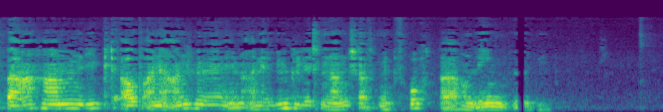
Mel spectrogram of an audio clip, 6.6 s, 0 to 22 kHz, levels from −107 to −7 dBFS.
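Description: Across the whole speech clip the sound is rough and grainy, with a hiss-like fill between the harmonics and a thin, synthetic top end. This is likely low-delay AAC compression of the AAC-ELD kind used in video calls, at a rate that points to about 32 kbps. At this low bitrate the damage is plainly audible. On a spectrogram the harmonic stripes look smeared, noise fills the gaps between them, and the upper band appears patchy or blocky.

AAC frame loss with muting occurs at 1.37 to 1.40 s and at 3.12 to 3.14 s, each a single dropout of about 20 ms, and again from 5.17 to 5.26 s, a longer hole of about 80 ms. When a frame is lost the decoder zeroes its spectrum, and the overlapping windows fade the sound out and back in rather than cutting it abruptly, so each gap is soft-edged. On a waveform the envelope dips briefly at the two single losses, and at the longer one it tapers down to silence and rises again. 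On a spectrogram each loss is a soft-edged vertical gap across all frequencies, and the one at 5.17 s is noticeably wider.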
